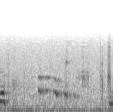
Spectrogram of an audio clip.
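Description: Five-week-old puppy whimpering: a louder cry trails off at the very start, then a short high whine about a second in steps down in pitch.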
